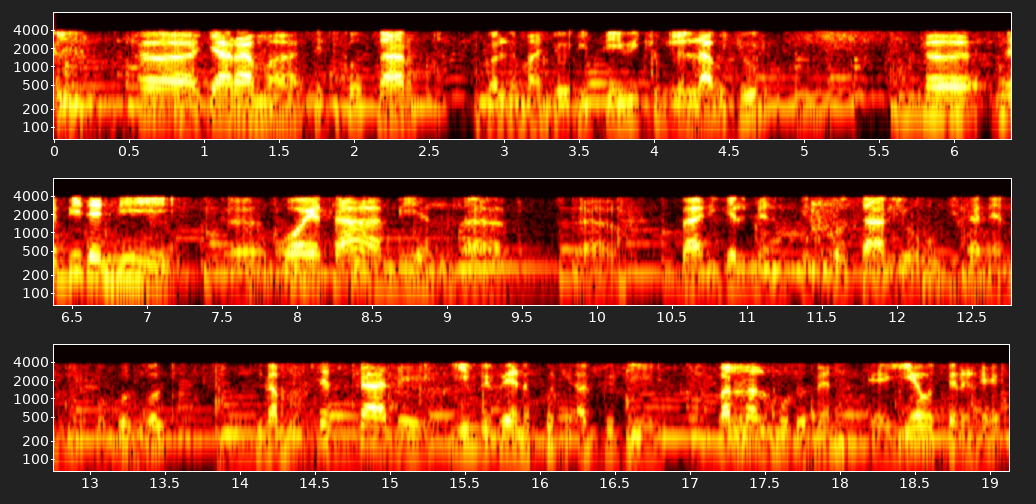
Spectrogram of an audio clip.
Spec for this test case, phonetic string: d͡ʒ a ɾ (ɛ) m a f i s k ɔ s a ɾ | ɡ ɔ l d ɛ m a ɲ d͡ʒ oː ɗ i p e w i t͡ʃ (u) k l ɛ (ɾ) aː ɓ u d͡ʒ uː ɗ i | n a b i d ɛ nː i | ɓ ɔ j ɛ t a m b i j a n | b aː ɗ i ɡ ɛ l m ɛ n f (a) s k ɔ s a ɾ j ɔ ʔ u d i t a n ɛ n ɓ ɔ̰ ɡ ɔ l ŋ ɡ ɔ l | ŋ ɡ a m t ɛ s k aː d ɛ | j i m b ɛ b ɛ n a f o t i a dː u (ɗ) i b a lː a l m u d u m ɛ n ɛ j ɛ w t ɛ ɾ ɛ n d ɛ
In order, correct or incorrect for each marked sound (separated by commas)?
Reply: incorrect, correct, incorrect, incorrect, incorrect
